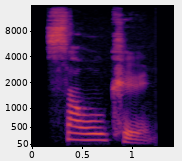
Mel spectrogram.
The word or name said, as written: SAU2 KYUN4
